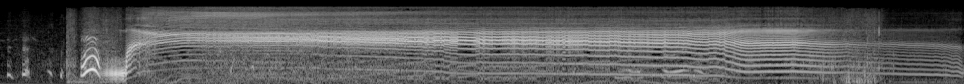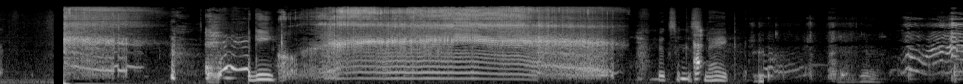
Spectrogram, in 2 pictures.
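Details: Screaming frog: a loud, sustained, harmonic wail holds for about seven seconds and wavers slightly before breaking off. After a short gap, a second shorter scream rises and falls, followed by scattered clicks and handling noise.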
